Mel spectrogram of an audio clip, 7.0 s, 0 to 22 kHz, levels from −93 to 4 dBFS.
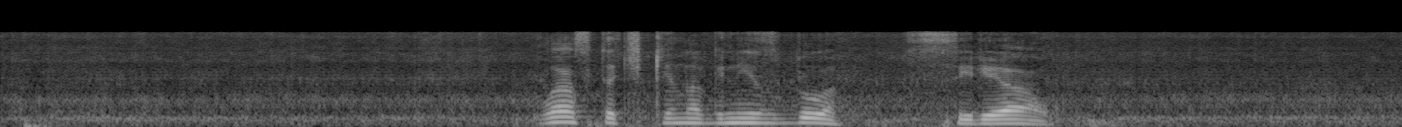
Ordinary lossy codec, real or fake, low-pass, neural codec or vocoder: none; fake; none; codec, 16 kHz, 2 kbps, FunCodec, trained on LibriTTS, 25 frames a second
